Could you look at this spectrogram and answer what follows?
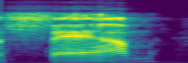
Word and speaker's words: Pham: it's a conspiracy because her name is Nina fam but it's spelled Pham like Pharmacy like she's a secret agent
